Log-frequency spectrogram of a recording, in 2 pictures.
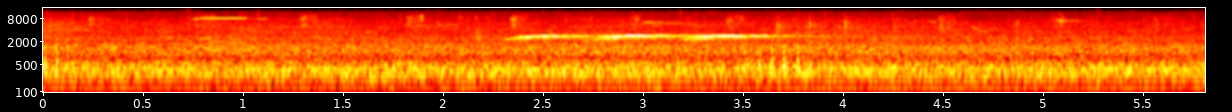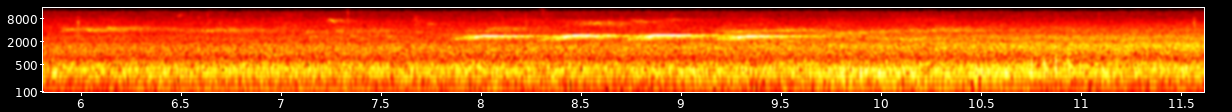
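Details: Courting common frogs at their spawning pool by the yellow path, Sunnersta, Uppsala, Sweden, taken through a Telinga parabola onto an Olympus LS14: continuous, grainy low grumbling chorus, with two bursts of quick chirping birdsong above.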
